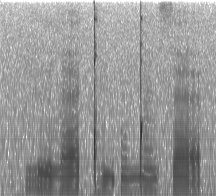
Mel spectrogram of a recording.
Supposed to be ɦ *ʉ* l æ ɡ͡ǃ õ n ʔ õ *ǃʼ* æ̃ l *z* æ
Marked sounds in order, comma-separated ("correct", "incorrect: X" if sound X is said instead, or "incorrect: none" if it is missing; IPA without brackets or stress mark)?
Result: correct, incorrect: ŋ͡ǃ, incorrect: θ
